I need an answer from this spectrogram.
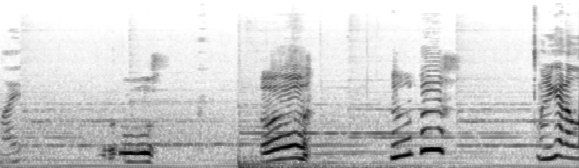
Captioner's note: concerned noises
